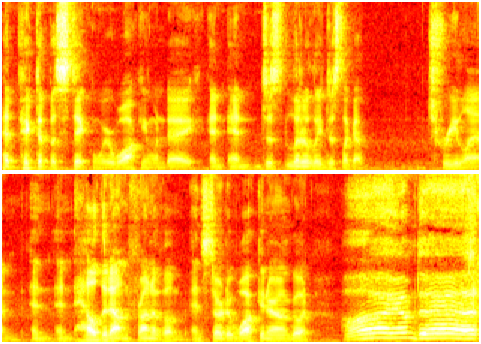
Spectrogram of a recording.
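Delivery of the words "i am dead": put-on old man voice, very high-pitched. Retelling a six-year-old walking around holding a stick out; talking like a 70-year-old. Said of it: "like talking like he's like 70 years old".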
